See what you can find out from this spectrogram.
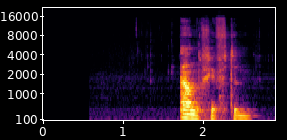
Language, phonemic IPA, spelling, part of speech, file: Dutch, /ˈaŋɣɪftə(n)/, aangiften, noun, Nl-aangiften.ogg
- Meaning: plural of aangifte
